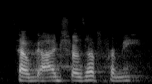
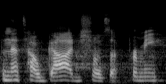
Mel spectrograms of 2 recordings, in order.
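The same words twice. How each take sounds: First: Repeated quietly, sinking into it; soft echo. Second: Said in the usual way. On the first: Real, not acted. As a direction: let the line fall away softly, as a quiet afterthought. Soft echo of the line before.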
